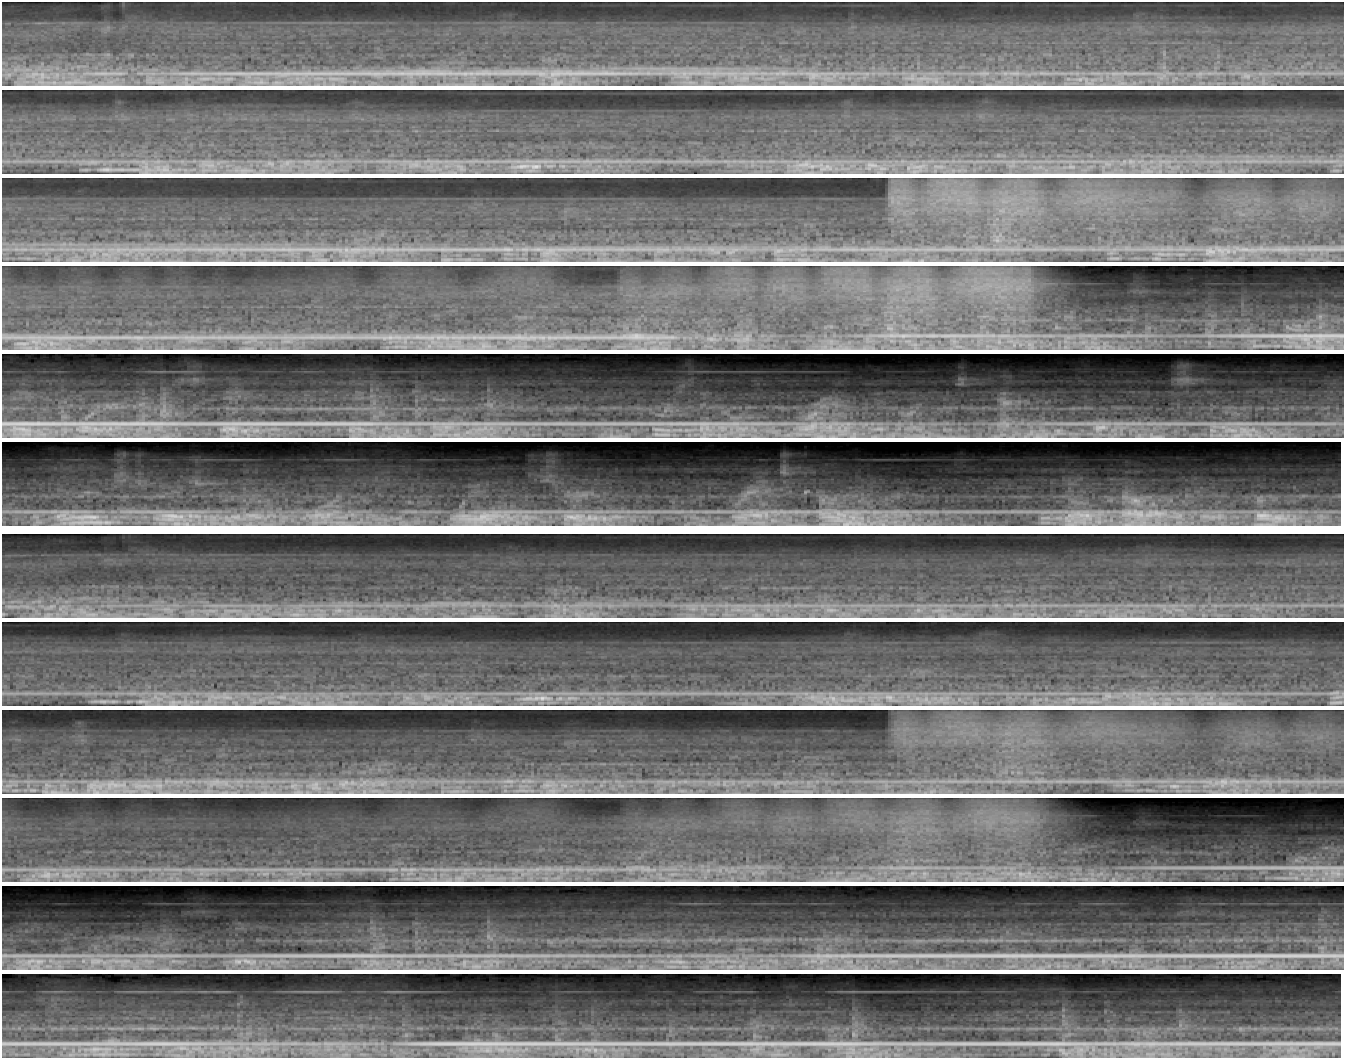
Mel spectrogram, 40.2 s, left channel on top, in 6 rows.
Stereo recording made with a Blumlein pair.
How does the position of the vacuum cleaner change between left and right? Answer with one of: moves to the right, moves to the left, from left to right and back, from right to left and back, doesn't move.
moves to the right.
